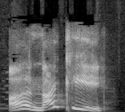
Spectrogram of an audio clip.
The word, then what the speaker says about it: Nike: Nike。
